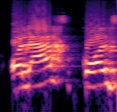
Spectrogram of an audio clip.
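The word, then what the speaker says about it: Olaf Scholz: इन द रन अप टू the elections not many expected कि ओलाफ कॉल्स, ओलाफ कॉल्स नाम है याद रखना, ओलाफ कॉल्स एस साइलेंट होगा, लीडर है ये किसके?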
